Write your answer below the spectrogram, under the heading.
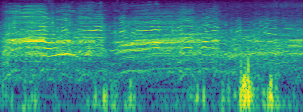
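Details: Colony of northern gannets on Helgoland's cliffs, many birds calling together in a continuous, harsh, layered chorus over low wind rumble, with a couple of louder thumps near the end.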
